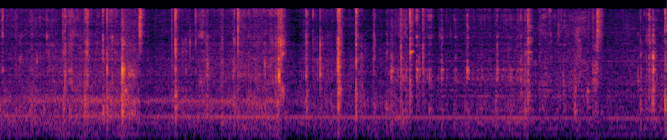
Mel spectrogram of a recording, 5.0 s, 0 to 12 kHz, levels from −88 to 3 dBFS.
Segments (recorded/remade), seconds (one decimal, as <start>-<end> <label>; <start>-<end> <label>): 0.0-3.0 remade; 3.0-5.0 recorded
